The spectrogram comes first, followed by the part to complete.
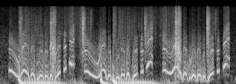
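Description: DJ turntable scratching over a hip hop beat: a record sample dragged back and forth, its pitch sweeping up and down several times a second. Underneath runs a beat with a low bass, which cuts out briefly near the start and near the end.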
